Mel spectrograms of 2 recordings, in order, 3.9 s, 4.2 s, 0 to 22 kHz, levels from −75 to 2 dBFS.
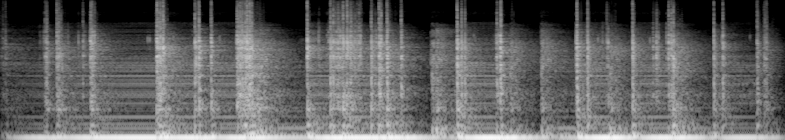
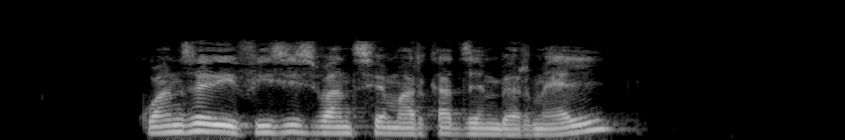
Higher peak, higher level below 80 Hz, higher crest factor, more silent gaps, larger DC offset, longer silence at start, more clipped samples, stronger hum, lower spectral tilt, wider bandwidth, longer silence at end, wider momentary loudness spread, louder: first, 0 dBFS vs -6 dBFS; first, -8 dBFS vs -62 dBFS; second, 8 dB vs 20 dB; neither; neither; second, 0 s vs 0.7 s; first, 0.5% vs under 0.1%; neither; second, -2.5 dB/octave vs -5 dB/octave; first, over 20 kHz vs 8 kHz; second, 0 s vs 1.15 s; about the same, 6 LU vs 7 LU; first, -10 LUFS vs -23 LUFS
